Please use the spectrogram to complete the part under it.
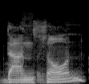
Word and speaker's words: Doncon: I believe it's pronounced Rain Donchon, D-O-N-C-O-N. – Donchon, I think. Yep, Donchon. – I think you're right.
